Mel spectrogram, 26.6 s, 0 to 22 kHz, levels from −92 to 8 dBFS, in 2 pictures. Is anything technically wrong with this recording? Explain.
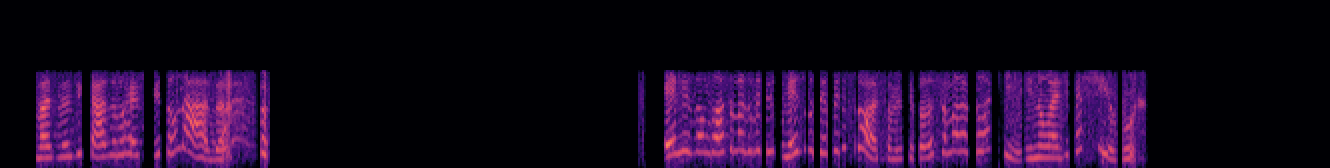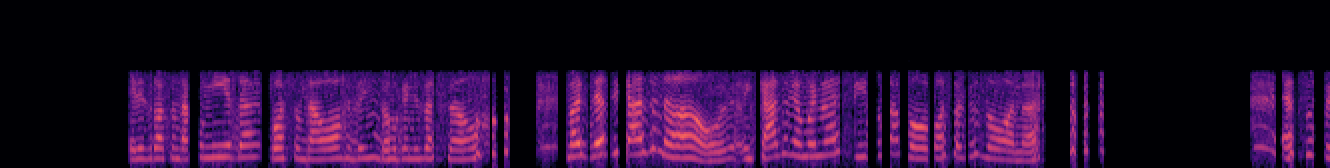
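Yes, two problems run through the whole clip. There's a grainy distortion that tracks the speech, with quiet stretches sputtering, likely from low bit depth without dither: rounding to about 5 bits leaves error only roughly 20 dB down. On top of that, the iLBC codec narrows everything to about 200 Hz–3.7 kHz and codes each 20 ms frame independently. That gives a rough, synthetic, telephone-like quality consistent with its 15.2 kbps mode.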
